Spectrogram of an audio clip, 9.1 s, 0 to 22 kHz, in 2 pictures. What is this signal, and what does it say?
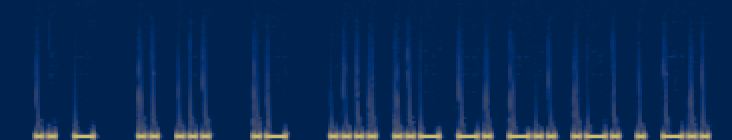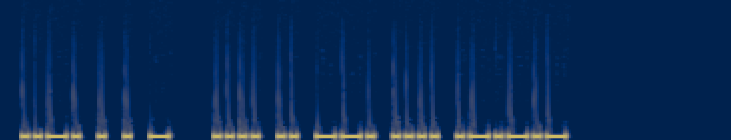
Morse code, heard as a keyed tone, about 31 wpm, 700 Hz. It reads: IT IS A HUNDRED FEET HIGH.
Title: Sentences from Top 1000 Words - Review Part 2 - 30wpm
